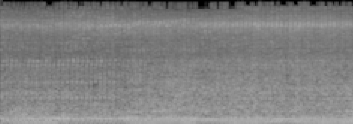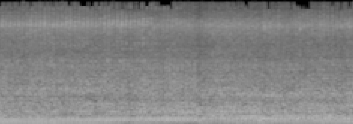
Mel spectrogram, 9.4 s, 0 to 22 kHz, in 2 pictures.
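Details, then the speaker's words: AL-KO Silver 52B self-propelled mower, Briggs & Stratton 675 series engine, run at half throttle without the air cleaner to warm the oil before draining: loud, constant even buzz with no stumbling, surging or knocking; runs fine. "Yeah, it sounds like it's running just fine."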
